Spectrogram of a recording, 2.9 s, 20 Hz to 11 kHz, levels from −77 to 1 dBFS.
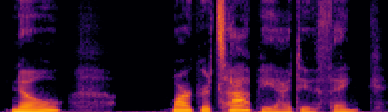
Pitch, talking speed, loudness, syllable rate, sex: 195 Hz, 125 wpm, -20 LUFS, 4.6 syllables/s, female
